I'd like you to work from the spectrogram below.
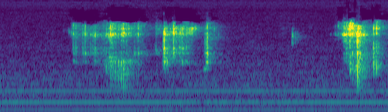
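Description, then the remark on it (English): Wet, smacking chewing sounds of someone eating dinner come in irregular bursts of clicks and squelches, with a louder slurp-like burst near the end, all over a steady low electrical hum. No one speaks. “It's dinner time. We're not offended. I'm like, we slurp and we burp.”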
